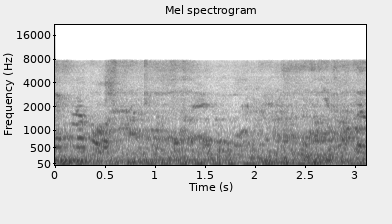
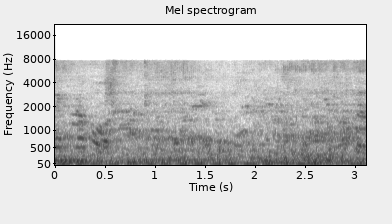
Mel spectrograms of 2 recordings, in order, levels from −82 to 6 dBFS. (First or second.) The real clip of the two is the second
